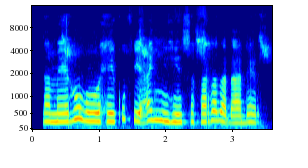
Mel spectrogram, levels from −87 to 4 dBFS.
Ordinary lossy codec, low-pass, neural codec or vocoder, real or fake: Opus, 24 kbps; 14.4 kHz; none; real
